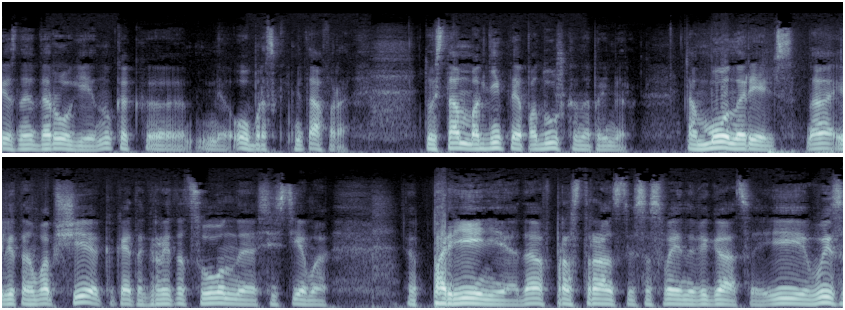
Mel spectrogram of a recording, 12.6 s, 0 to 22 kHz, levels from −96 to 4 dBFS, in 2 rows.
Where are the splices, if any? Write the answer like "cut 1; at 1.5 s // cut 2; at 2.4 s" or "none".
none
